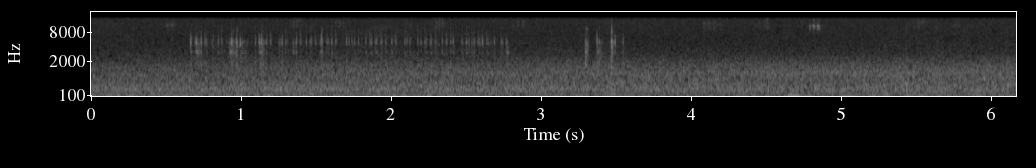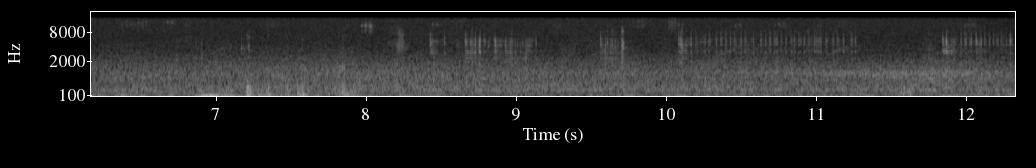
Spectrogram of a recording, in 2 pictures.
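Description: Nikkor 200-500mm f/5.6 lens's autofocus motor whirring in several short high-pitched buzzing bursts as it drives focus, over a faint steady outdoor background. It is loud enough to be picked up by the shotgun microphone, a noise the owner links to F-mount lenses focusing on a Nikon Z-mount camera.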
